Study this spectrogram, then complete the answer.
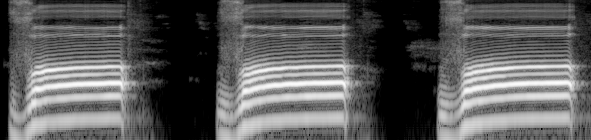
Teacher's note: اب اسے پڑھتے ہوئے 2 باتوں کا خیال رکھیں گے۔ نمبر 1، زبان دانتوں سے بھی لگے۔ نمبر 2، آواز کو بھی موٹا کر کے پڑھیں گے۔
